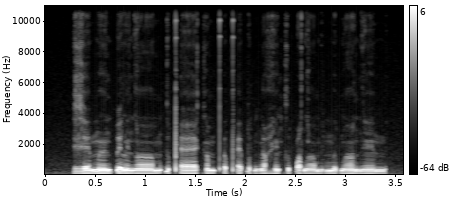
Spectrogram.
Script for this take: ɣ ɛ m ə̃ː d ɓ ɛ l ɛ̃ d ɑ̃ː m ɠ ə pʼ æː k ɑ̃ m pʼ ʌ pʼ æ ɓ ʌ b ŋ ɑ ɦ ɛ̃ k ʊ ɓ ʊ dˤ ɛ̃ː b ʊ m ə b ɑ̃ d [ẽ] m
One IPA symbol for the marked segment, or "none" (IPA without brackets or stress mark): ɛ̃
